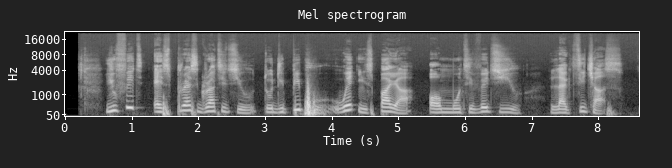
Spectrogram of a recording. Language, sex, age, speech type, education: Nigerian Pidgin, male, 30-45, spontaneous, secondary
